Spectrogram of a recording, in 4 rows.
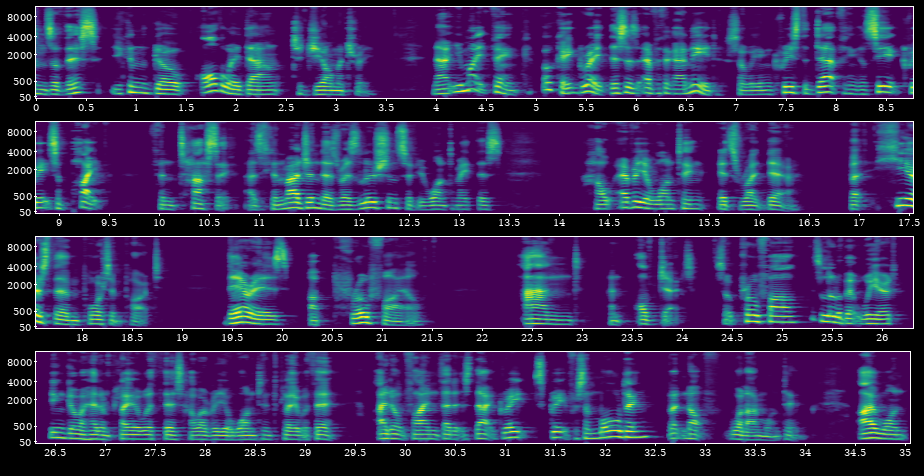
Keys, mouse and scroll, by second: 0.4 click, 4.1 scroll up 1, 4.9 middle click, 6.9 click, 11.8 click, 19.6 click, 23.6 click, 25.0 scroll down 1, 25.6 click, 31.1 scroll down 1, 31.7 middle click.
